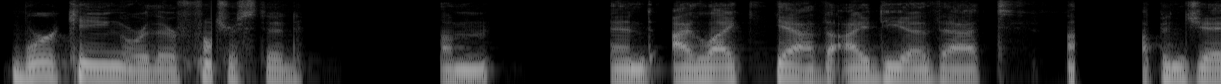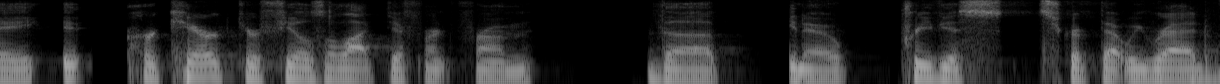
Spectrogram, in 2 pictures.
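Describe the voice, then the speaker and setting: Mellow-voiced man thinking aloud. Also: medium pitch. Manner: halting, informal, thinking aloud. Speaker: script workshop participant giving feedback. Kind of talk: casual spoken critique.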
